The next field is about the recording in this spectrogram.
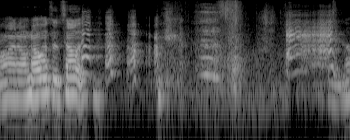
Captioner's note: laughing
